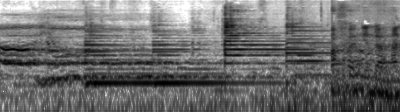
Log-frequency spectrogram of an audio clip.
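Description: Live music through a PA: a sung note with vibrato fades out, then a few plucked string notes start sharply one after another and ring on. A man starts speaking near the end.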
